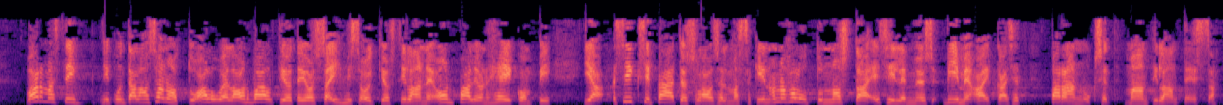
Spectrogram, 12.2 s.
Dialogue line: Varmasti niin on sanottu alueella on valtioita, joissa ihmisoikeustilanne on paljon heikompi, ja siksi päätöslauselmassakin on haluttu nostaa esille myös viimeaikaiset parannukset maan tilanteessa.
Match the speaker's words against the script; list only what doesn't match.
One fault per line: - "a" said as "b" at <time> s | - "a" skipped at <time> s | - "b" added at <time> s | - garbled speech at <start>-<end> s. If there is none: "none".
- "kuin täällä" added at 1.1 s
